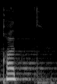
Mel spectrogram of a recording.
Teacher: Angin dan suaranya tidak barengan kalau untuk tak yang sukun ya. Anginnya belakangan, qad. Kalau taknya hidup anginnya barengan.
